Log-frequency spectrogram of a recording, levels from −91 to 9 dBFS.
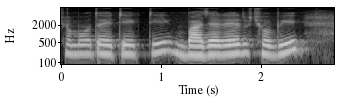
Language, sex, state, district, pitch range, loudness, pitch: Bengali, female, Tripura, West Tripura, 200-220 Hz, -19 LUFS, 205 Hz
